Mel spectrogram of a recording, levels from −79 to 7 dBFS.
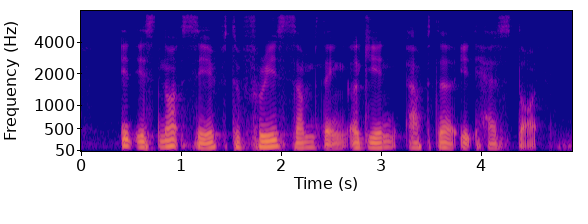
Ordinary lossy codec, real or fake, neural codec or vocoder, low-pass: none; real; none; 7.2 kHz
